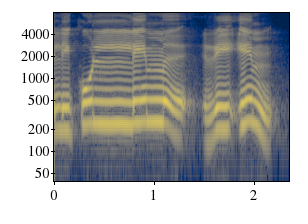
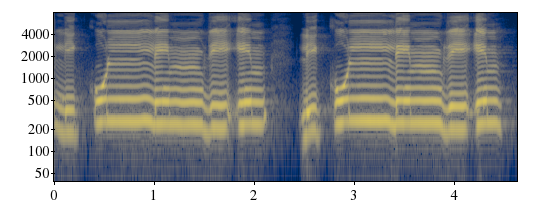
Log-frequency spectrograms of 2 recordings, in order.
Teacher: اور جب ہم لِكُلِّم اس لام کو میم کے ساتھ ملائیں گے تو کوشش کرنا ہے کہ میم کا جو ساکن ہے، جو سکون ہے، اس میں کوئی حرکت پیدا نہ ہو، جیسے اس طرح نہ پڑھا جائے کہ لِكُلِّم رِئِم، ایسے پڑھنے سے غلطی شمار کی جاتی ہے، لہٰذا اس سے بچنا ہے۔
